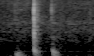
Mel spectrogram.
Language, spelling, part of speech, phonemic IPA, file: French, continuité, noun, /kɔ̃.ti.nɥi.te/, LL-Q150 (fra)-continuité.wav
- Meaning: continuity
